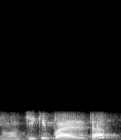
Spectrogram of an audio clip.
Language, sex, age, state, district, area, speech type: Assamese, female, 18-30, Assam, Tinsukia, urban, conversation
